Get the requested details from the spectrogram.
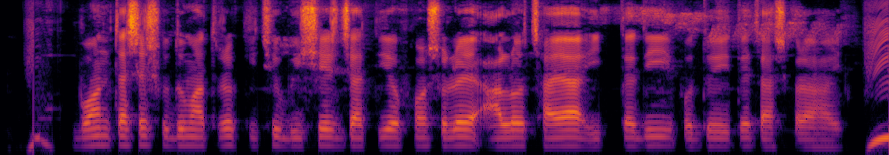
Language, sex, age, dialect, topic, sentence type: Bengali, male, <18, Northern/Varendri, agriculture, statement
